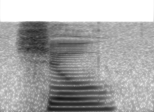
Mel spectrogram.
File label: "siou2", Taiwanese syllable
